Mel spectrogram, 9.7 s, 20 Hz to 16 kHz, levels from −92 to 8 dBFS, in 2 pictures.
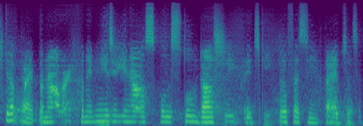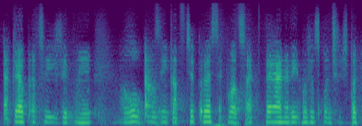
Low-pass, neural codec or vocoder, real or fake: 14.4 kHz; codec, 44.1 kHz, 0.9 kbps, DAC; fake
